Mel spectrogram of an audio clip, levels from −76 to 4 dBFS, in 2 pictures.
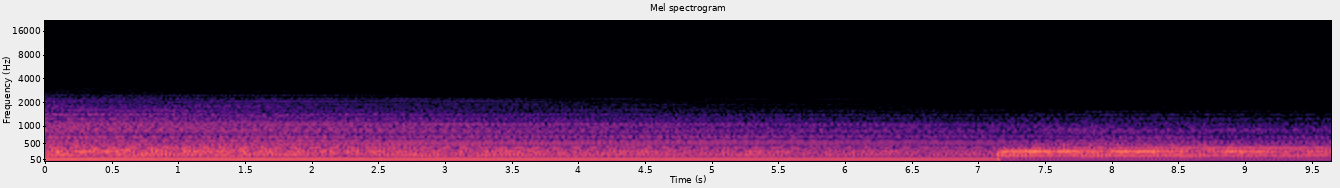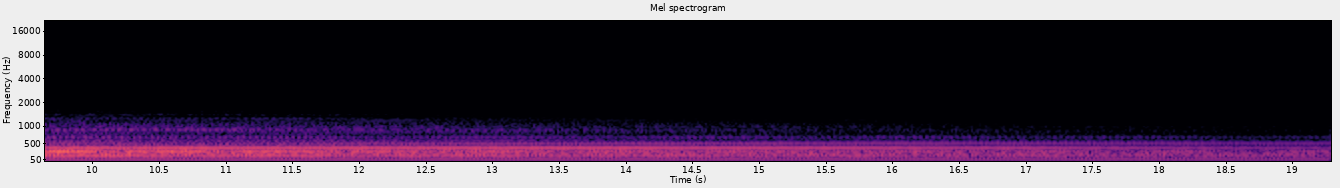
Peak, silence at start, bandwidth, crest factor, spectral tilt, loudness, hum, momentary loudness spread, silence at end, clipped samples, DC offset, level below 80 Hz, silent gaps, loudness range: -12 dBFS; 0 s; 2.7 kHz; 14 dB; -13.5 dB/octave; -28 LUFS; none; 15 LU; 0 s; under 0.1%; under 0.1%; -34 dBFS; none; 11 LU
